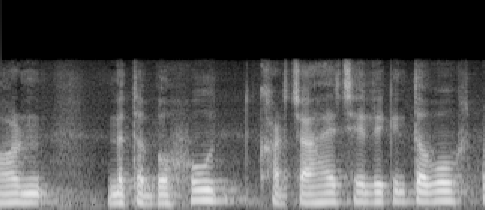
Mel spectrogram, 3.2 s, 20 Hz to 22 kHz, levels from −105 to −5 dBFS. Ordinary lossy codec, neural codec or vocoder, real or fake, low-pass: none; codec, 16 kHz, 0.8 kbps, ZipCodec; fake; none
